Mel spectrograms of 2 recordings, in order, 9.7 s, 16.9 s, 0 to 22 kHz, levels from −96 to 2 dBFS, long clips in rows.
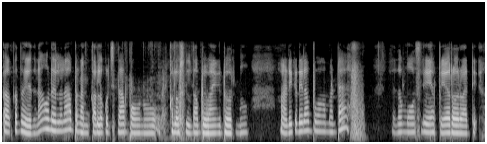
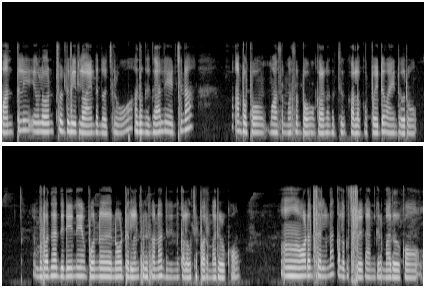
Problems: none marked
